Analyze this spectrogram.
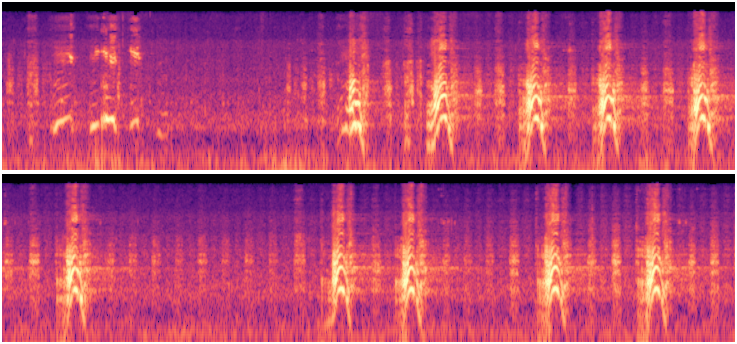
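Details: A Basset Hound at play gives short, clipped, mid-pitched, punchy barks in clusters about a second apart, with brief quiet gaps between runs and faint background sounds.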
